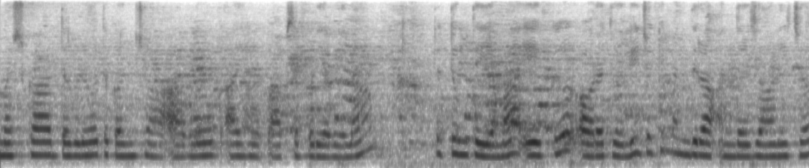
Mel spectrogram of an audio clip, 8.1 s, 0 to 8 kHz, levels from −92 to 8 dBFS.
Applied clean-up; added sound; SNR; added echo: none; Bird; 19 dB; reverberation time 2.2 s.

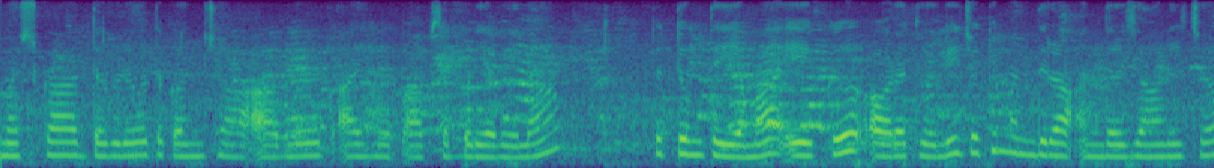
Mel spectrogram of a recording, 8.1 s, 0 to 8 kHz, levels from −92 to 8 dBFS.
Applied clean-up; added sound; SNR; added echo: none; none; none; none.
